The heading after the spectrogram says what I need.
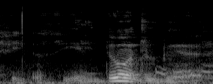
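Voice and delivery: usual speaking voice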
